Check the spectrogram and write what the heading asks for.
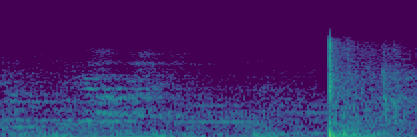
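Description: Faint, echoing voices of players calling across an indoor football hall, then, about a second and a half in, one sharp smack of the football being struck, the loudest sound.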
